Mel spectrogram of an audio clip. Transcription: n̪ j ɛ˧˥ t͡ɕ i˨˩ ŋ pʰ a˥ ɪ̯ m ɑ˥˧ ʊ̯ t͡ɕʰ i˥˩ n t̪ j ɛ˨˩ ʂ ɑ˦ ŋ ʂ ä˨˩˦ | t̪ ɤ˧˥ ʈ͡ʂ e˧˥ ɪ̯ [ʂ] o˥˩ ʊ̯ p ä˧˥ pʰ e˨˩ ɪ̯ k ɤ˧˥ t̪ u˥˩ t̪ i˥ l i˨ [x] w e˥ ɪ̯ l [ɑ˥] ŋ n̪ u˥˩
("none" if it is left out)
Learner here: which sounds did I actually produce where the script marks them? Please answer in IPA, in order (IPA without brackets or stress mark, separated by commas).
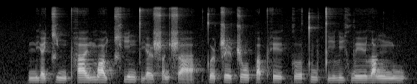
ʈ͡ʂ, x, ɑ˥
